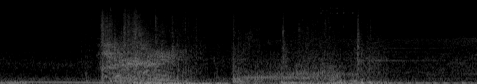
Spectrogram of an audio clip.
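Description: A heavy crunching blow lands, with a loud crash.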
